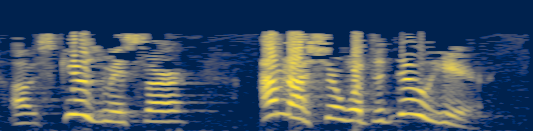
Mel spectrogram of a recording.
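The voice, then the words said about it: Thick Southern accent. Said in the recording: “I said it in my thickest of Southern accents”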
